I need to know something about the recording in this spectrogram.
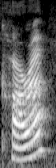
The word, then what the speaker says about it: Cara: listeners yes uh her name I think is pronounced Cara C A R A yes so I'm going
